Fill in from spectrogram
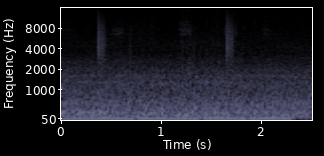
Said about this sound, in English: I'm starting to get towards the actual city itself. Once you start getting towards these buildings, traffic gets hectic.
